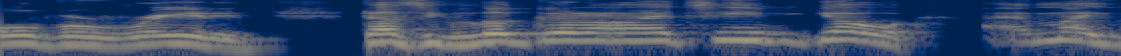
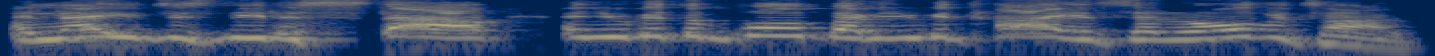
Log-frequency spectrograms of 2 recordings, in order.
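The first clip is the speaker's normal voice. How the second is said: heated rant; 9 semitones higher than usual. Real, not acted. Angry rant at quarterback.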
